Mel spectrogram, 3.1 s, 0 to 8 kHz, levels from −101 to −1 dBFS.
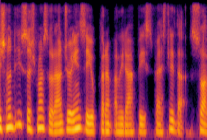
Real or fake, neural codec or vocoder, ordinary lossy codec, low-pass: fake; codec, 24 kHz, 0.9 kbps, WavTokenizer, small release; none; 7.2 kHz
